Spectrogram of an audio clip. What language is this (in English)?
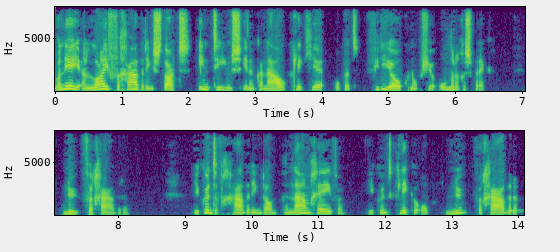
Dutch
